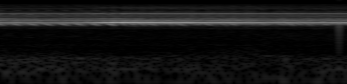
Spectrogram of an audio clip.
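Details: Autumn bell cricket song recorded at Sanuki in Chiba, Japan: a bright, high, bell-like ringing tone rises sharply out of a continuous shimmering insect chorus, then gradually fades.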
